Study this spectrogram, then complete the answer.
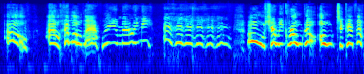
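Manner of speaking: very high, squeaky, fast voice; squeaky old man voice. Acted. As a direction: squeal it like a cartoon oldie. Acts out Up in a minute.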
